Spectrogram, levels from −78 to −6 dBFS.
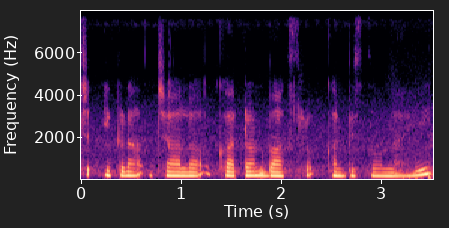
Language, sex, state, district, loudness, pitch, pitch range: Telugu, female, Andhra Pradesh, Annamaya, -16 LUFS, 185 Hz, 180-205 Hz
